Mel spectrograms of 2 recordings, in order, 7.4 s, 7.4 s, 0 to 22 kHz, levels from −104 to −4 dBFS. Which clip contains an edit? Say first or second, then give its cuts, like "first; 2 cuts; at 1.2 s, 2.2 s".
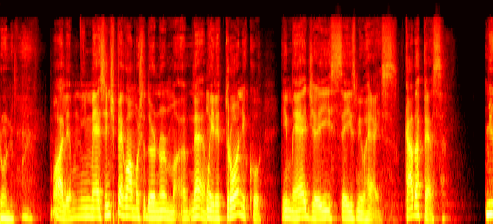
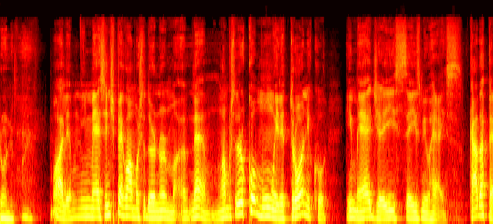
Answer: first; 1 cut; at 3.1 s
